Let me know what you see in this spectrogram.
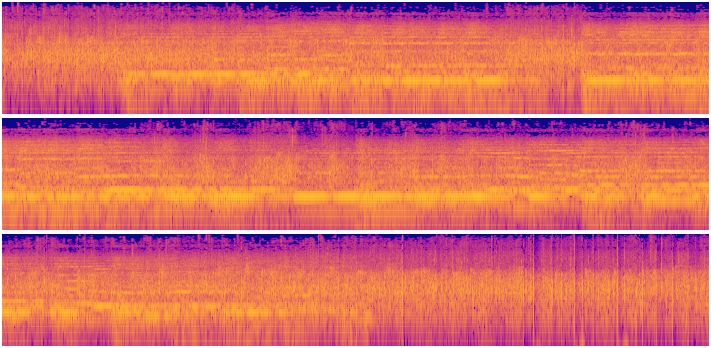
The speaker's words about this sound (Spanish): Recibamos con un aplauso la bandera.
